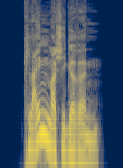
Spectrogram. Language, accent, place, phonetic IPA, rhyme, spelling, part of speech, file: German, Germany, Berlin, [ˈklaɪ̯nˌmaʃɪɡəʁən], -aɪ̯nmaʃɪɡəʁən, kleinmaschigeren, adjective, De-kleinmaschigeren.ogg
- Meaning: inflection of kleinmaschig: 1. strong genitive masculine/neuter singular comparative degree 2. weak/mixed genitive/dative all-gender singular comparative degree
